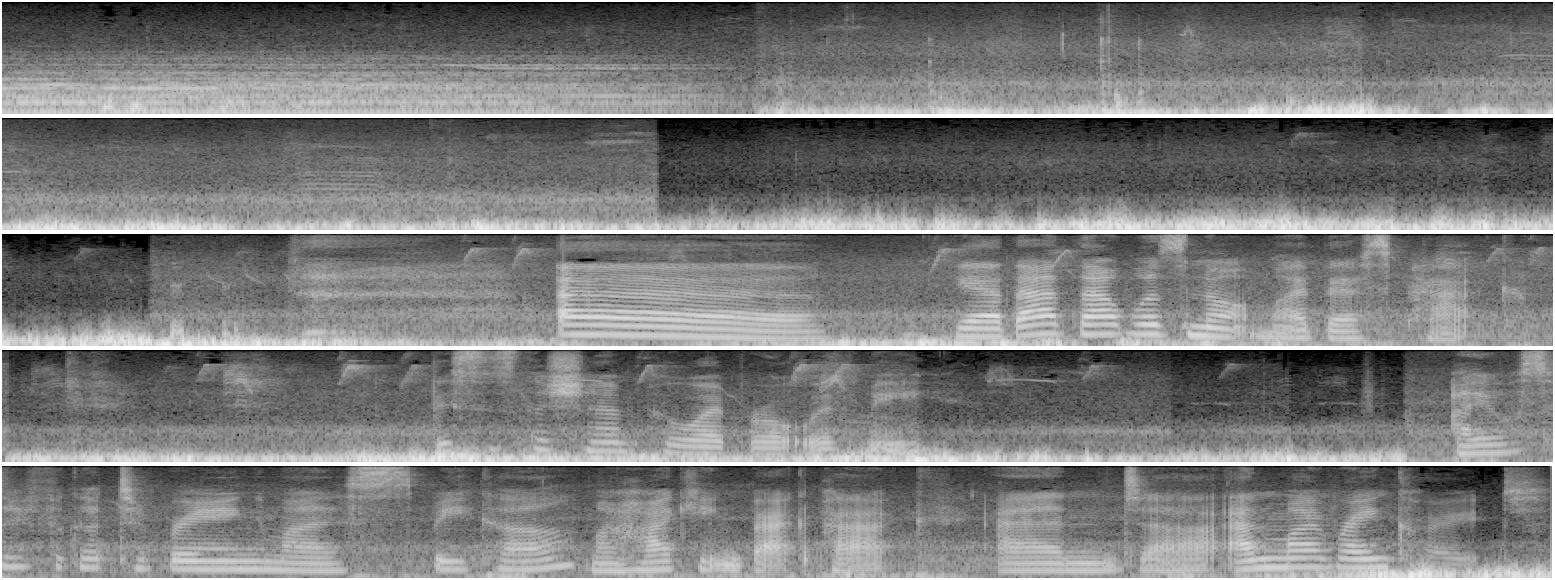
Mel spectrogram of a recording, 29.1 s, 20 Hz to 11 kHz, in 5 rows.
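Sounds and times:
wind buffeting microphone: 0.0s - 1.6s, 2.8s - 23.2s, 25.0s - 27.0s, 27.6s - 29.0s
soft ambient music: 0.0s - 2.8s
woman's voice: 12.8s - 17.5s, 19.1s - 21.0s, 22.9s - 29.0s.

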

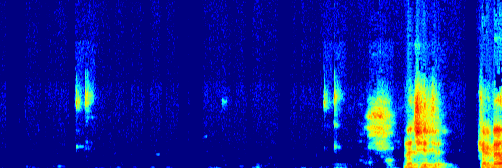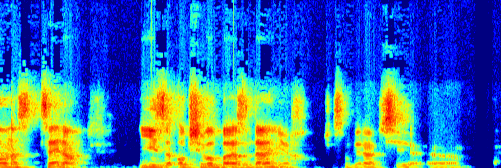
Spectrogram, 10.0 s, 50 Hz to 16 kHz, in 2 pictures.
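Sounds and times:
computer mouse clicks: 0.7s - 1.0s, 3.2s - 3.5s
person breathing: 3.6s - 4.0s
person speaking: 3.7s - 9.8s.

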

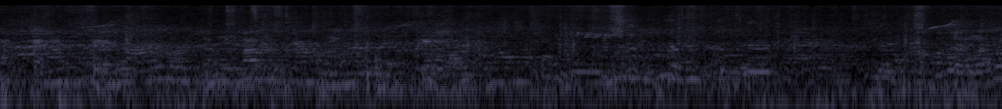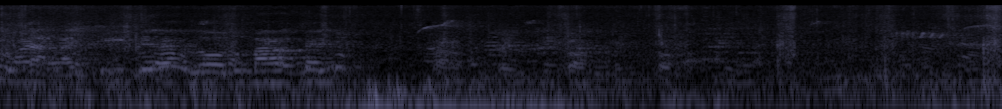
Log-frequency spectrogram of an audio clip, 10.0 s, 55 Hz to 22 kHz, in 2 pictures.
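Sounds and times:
people talking faintly: 0.0s - 10.0s.

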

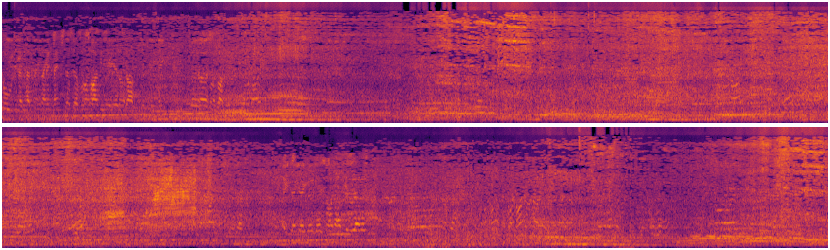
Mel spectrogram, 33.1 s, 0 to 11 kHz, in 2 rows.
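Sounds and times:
racing car engines: 0.0s - 33.0s.

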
